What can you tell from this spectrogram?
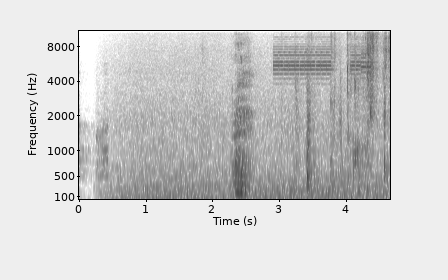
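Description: Electronic bite alarm on a carp rod giving a high-pitched steady tone, once for about a second and again briefly near the end, with sharp clicks and knocks as the rod and reel are handled. A short dull knock comes about two and a half seconds in.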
